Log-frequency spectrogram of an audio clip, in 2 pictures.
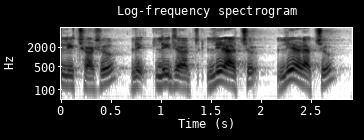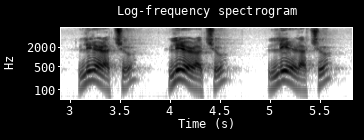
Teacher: las tes cuando se meten entre dos vocales se convierten un poquito en R. Así que ahí tenemos casi una R.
